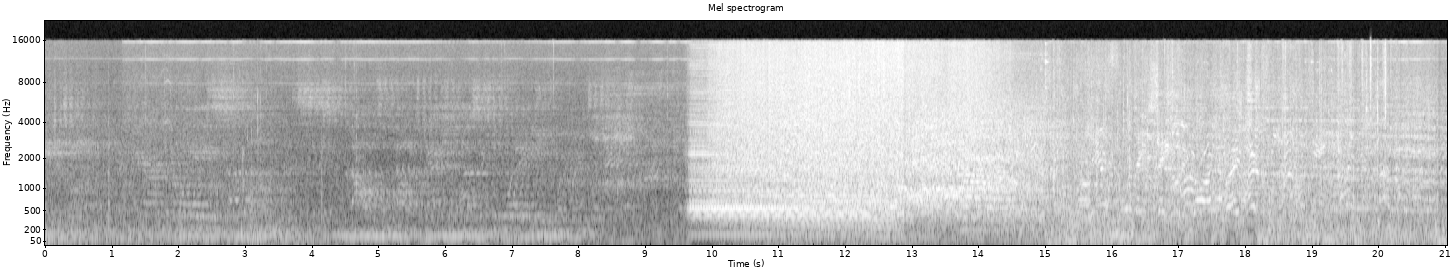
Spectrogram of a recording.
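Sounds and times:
vehicle horn blaring: 9.6 - 15.1.

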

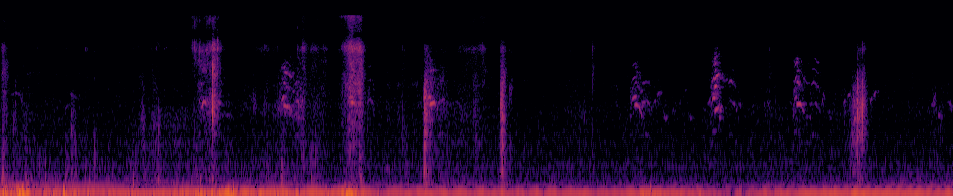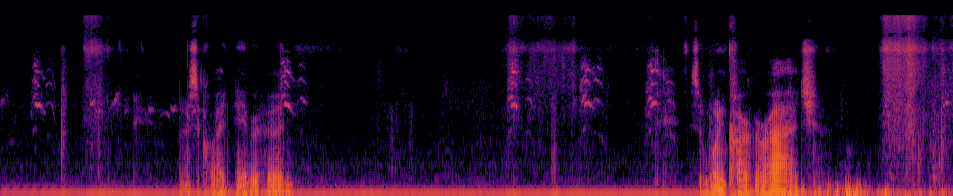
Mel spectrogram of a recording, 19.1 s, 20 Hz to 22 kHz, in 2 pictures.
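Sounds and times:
steady low hum: 0.0 - 19.0
small birds chirping: 0.1 - 16.8.

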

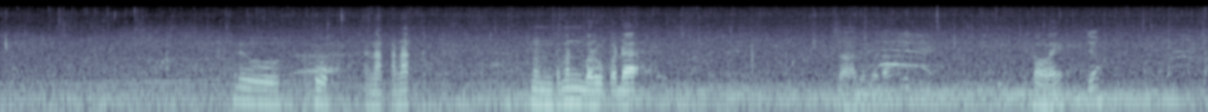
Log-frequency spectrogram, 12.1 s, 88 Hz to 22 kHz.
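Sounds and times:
raindrop ticks: 0.0 - 12.0
steady rain falling: 0.0 - 12.0.

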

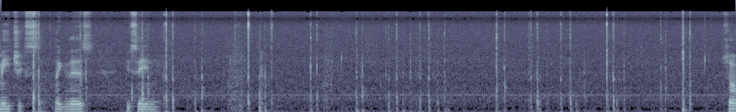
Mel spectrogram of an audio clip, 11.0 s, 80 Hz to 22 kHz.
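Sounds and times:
computer keyboard key clicks: 7.4 - 10.4.

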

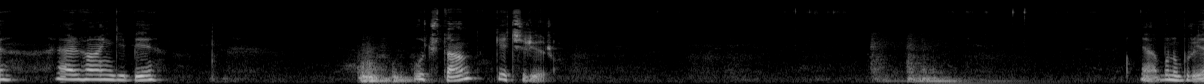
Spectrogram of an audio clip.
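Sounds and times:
person speaking: 10.6 - 12.0.

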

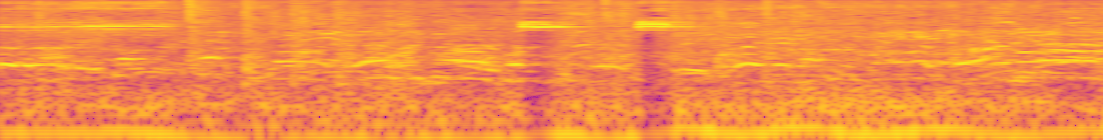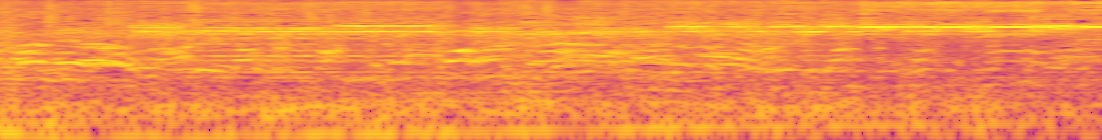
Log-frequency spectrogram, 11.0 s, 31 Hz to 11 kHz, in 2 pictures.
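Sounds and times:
crowd shouting and talking: 0.0 - 11.0
truck engine rumble: 0.0 - 11.0.

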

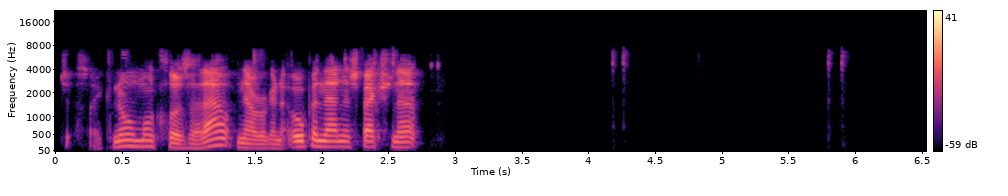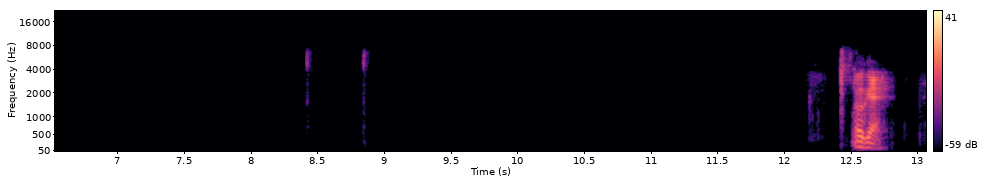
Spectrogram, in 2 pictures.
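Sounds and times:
computer mouse clicks: 4.2 - 4.9, 5.8 - 6.0, 8.4 - 9.0.

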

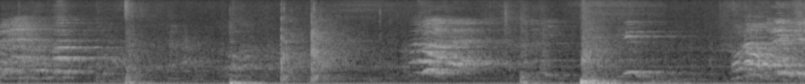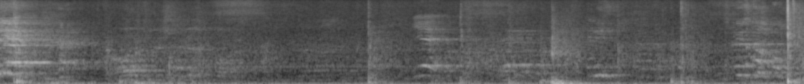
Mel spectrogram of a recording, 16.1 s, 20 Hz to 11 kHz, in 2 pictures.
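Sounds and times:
football thumping: 5.2 - 6.2, 11.7 - 12.0, 12.6 - 13.9.

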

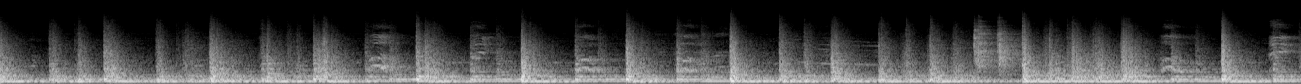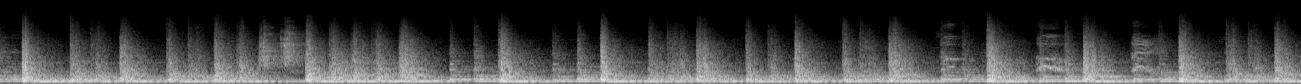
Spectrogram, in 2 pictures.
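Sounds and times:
taiko drums playing: 0.0 - 26.0.

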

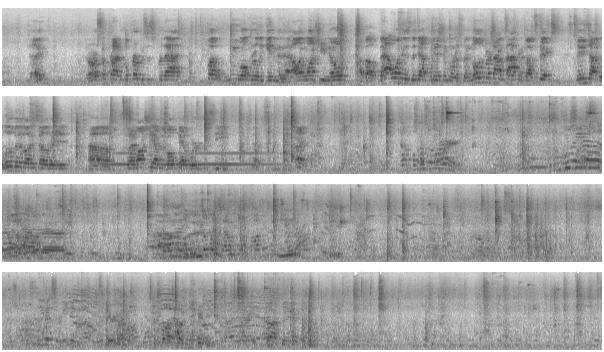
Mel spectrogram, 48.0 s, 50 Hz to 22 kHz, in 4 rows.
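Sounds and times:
students talking overlapping: 8.0 - 34.6, 35.7 - 48.0.

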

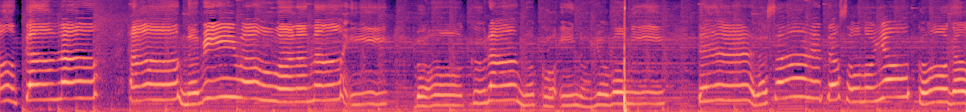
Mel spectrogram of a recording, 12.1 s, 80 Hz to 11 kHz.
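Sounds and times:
karaoke backing track: 0.0 - 12.0
woman singing pop song: 0.0 - 12.0.

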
